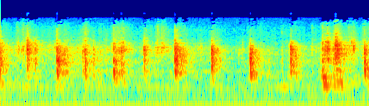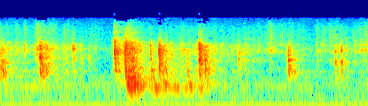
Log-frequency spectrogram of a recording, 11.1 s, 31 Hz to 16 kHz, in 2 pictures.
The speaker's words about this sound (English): Carrying a paper bag, he walked in the front door of the station house, through the back room, and up the stairs to the 21st Detective Squad.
